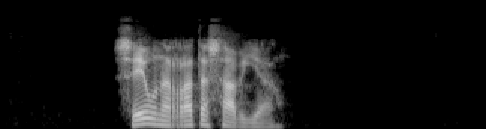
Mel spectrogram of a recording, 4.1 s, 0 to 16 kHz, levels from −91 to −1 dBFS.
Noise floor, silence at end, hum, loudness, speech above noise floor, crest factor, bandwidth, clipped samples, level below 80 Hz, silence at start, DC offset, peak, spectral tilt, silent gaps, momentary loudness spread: under -90 dBFS; 1.75 s; none; -24 LUFS; over 65 dB; 24 dB; 9.6 kHz; under 0.1%; -68 dBFS; 0.95 s; under 0.1%; -4 dBFS; -4.5 dB/octave; none; 11 LU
